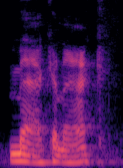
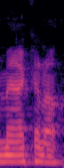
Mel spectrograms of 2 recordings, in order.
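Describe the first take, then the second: First: Mackinac with a hard K at the end; wrong pronunciation. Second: Mackinac with a silent final C, ending in "-naw"; local pronunciation. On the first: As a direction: say Mackinac as "MACK-in-ack". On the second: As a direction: say Mackinac as "MACK-in-aw". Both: Shown as a demonstration.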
